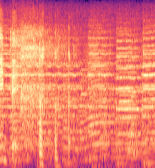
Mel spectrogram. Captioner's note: laughs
